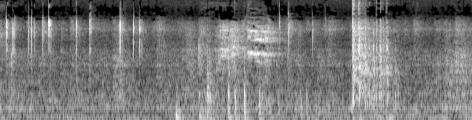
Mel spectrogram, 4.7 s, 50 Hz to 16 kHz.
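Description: A d100 die clatters across a table during a tabletop Dungeons & Dragons session, making many small, light clicks and rattles that end in a brighter, sharper burst.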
